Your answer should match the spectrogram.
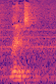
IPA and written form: ˈreɪtɪŋ (rating)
